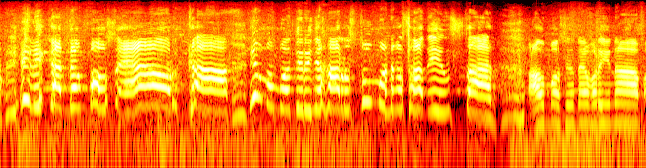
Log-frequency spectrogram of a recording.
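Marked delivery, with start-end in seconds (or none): 0.0-5.0 excited. Real, not acted. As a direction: stretch the name out with hype. Caster drawls a hype line.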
